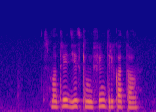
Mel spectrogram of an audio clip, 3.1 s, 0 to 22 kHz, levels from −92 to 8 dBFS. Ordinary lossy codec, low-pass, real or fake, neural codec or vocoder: none; none; real; none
